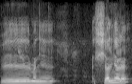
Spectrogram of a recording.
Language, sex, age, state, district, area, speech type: Bodo, male, 60+, Assam, Udalguri, rural, spontaneous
